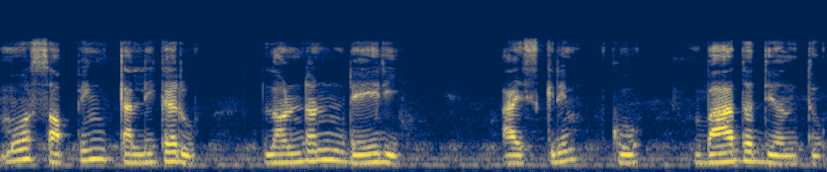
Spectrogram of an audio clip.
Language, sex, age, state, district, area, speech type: Odia, male, 18-30, Odisha, Ganjam, urban, read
